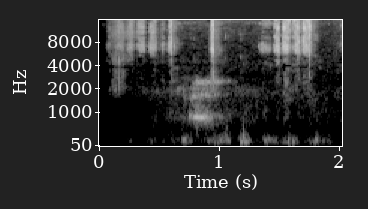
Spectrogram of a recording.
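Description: Dry sticks being handled, with light clicks and rustling, and a brief short call just under a second in.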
